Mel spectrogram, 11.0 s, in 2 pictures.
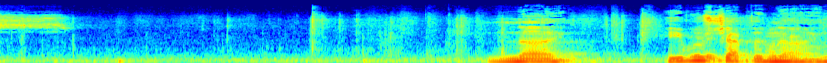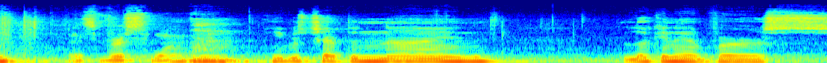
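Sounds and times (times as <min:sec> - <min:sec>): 
book page turning: 0:00.4 - 0:06.0
speech: 0:03.2 - 0:09.0, 0:09.7 - 0:11.0.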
